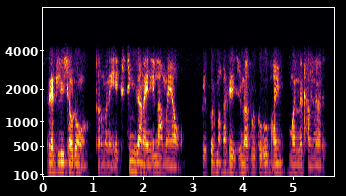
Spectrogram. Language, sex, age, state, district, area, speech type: Bodo, male, 18-30, Assam, Kokrajhar, rural, conversation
